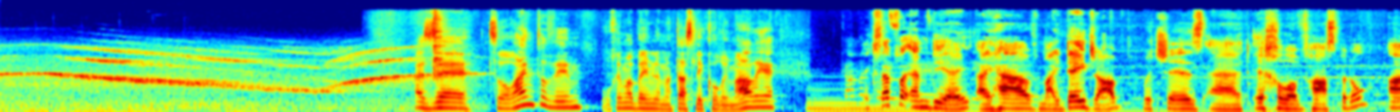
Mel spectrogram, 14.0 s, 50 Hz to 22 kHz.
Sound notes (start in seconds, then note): 4.6 speaks foreign language; 12.1 foreign language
